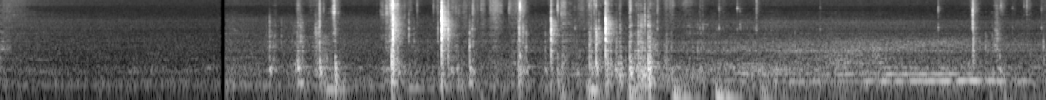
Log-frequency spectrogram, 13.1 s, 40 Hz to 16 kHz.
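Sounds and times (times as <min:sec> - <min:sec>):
sharp clicks and light scrapes: 0:03.4 - 0:09.8, 0:11.7 - 0:13.0.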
